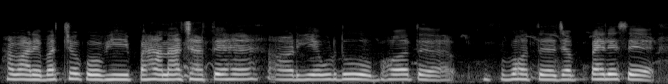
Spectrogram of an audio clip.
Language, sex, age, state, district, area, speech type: Urdu, female, 60+, Bihar, Khagaria, rural, spontaneous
